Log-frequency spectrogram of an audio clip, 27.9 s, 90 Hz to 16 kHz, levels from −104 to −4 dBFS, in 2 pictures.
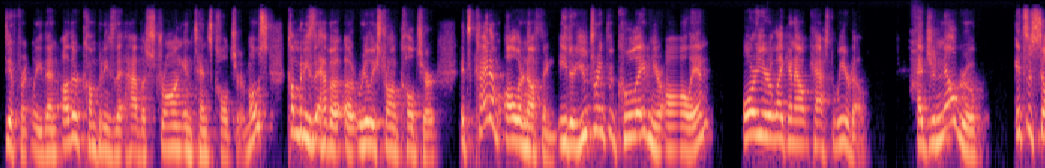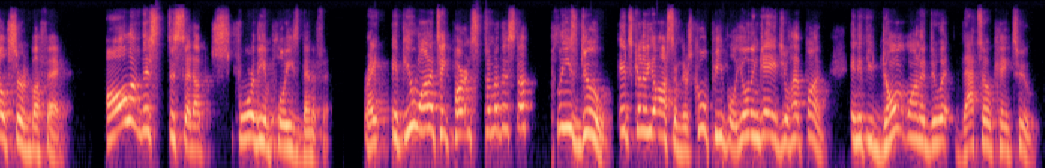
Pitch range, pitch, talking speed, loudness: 165-245 Hz, 200 Hz, 205 wpm, -22 LUFS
